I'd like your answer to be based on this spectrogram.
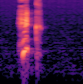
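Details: Hiccup sound in a children's science explainer: a single brief, abrupt hiccup with a quick clipped catch, then silence.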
